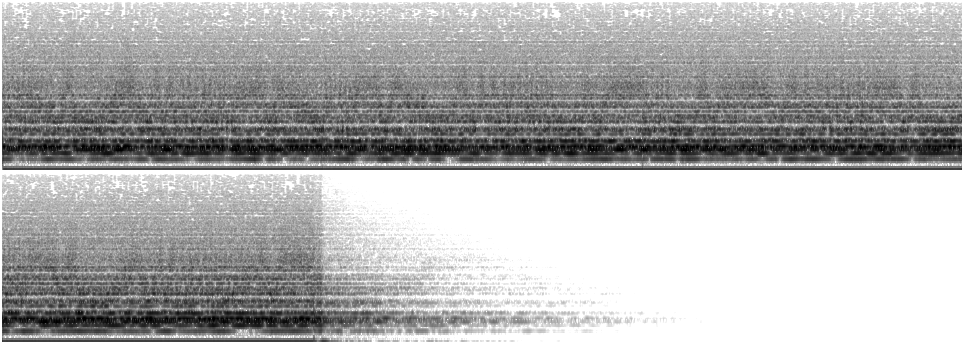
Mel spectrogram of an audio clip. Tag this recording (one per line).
Chill
Cinematic
Omnisphere
Out
Ambient
Pad
Chord
Soundscape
